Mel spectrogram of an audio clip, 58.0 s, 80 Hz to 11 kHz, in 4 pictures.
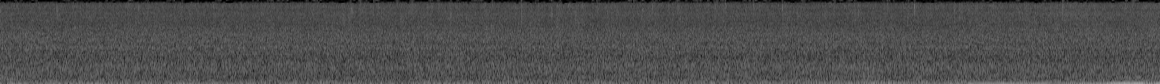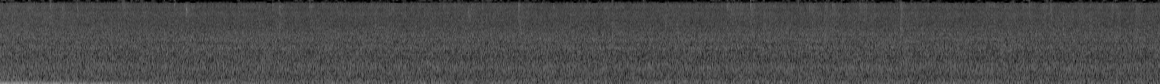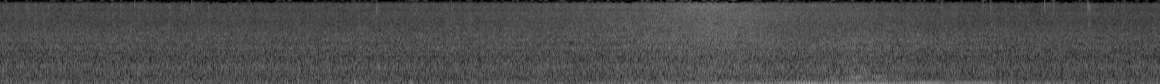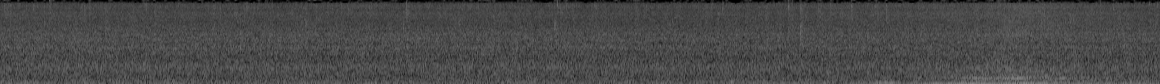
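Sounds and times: car tyres hissing on wet road: 0.0s - 58.0s
heavy rain on street: 0.0s - 58.0s
motorbike engine passing: 54.7s - 58.0s.

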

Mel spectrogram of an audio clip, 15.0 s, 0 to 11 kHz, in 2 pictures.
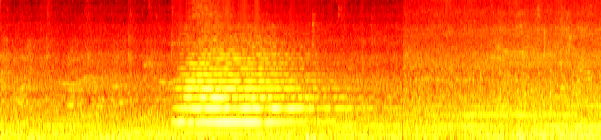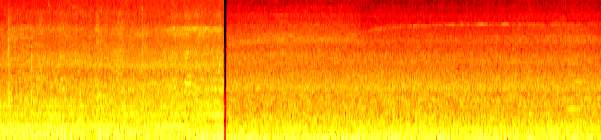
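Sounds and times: train horn: 2.1s - 4.7s.

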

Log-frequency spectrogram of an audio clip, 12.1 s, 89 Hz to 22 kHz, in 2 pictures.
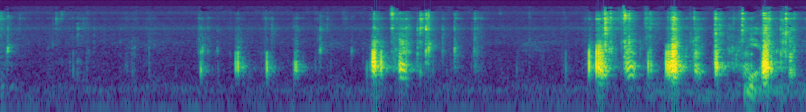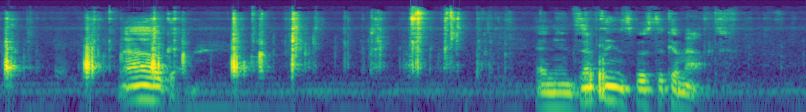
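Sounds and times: plastic knife scraping toy: 4.4s - 9.8s.

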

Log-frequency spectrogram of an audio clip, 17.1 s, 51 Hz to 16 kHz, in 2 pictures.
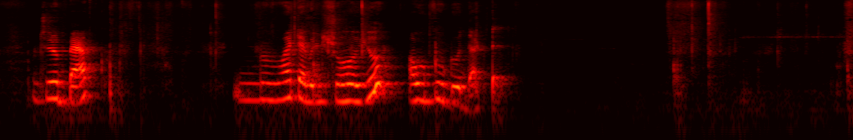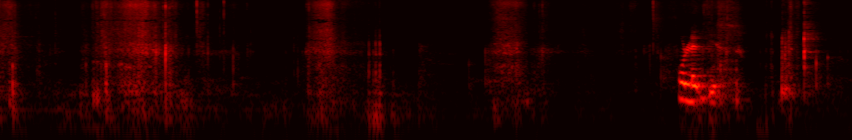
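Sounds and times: paper rustling and crinkling: 1.1s - 3.3s, 6.6s - 12.4s.

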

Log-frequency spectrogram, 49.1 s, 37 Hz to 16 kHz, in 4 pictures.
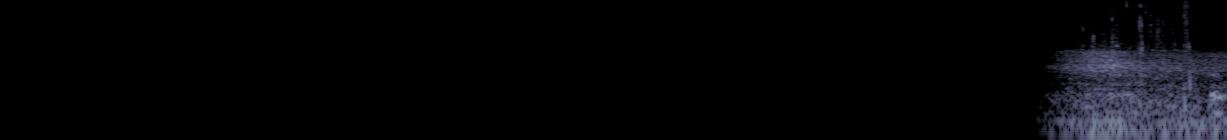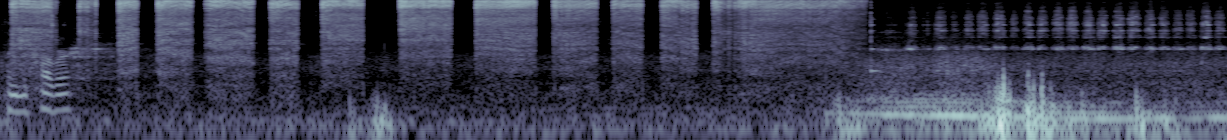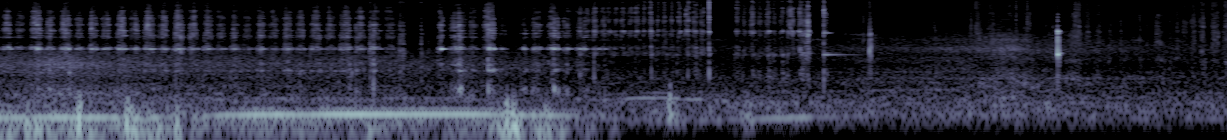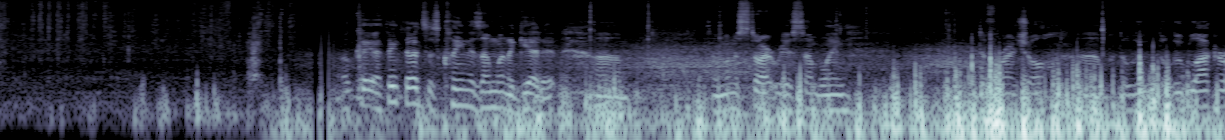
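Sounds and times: scraper rasping on steel: 17.5s - 32.8s, 35.1s - 39.8s
rubbing and wiping: 35.1s - 40.0s.

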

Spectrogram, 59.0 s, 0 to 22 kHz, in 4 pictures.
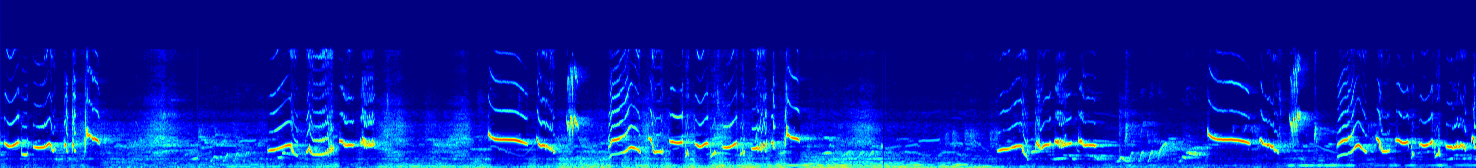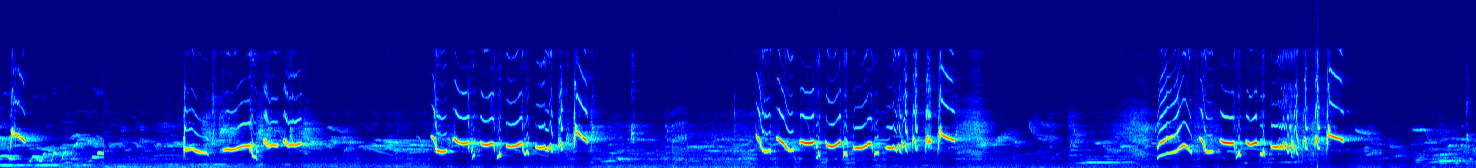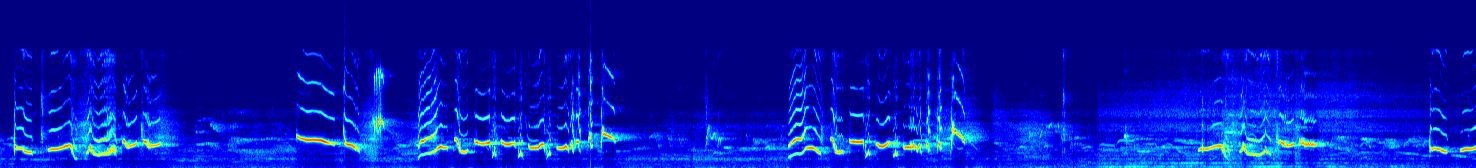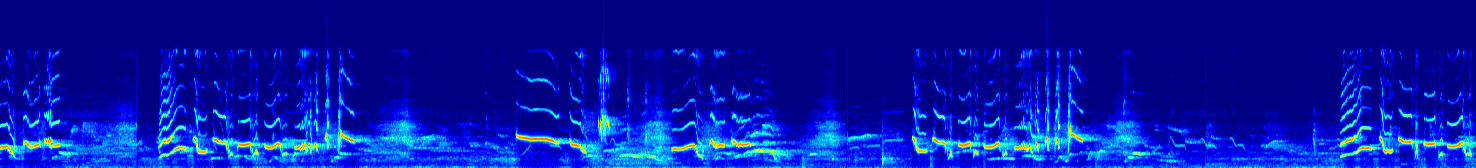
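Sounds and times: magpie-robin singing: 0.0s - 59.0s.

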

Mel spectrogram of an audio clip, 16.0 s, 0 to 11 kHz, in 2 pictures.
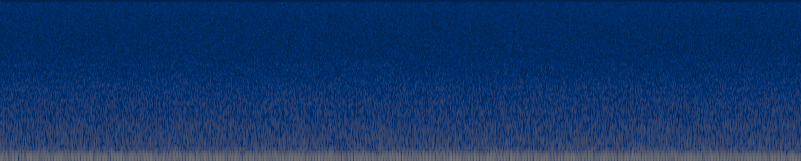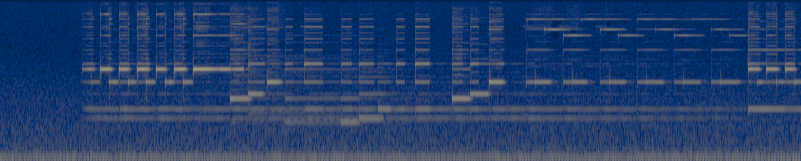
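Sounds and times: phone ringtone melody: 8.8s - 16.0s.

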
